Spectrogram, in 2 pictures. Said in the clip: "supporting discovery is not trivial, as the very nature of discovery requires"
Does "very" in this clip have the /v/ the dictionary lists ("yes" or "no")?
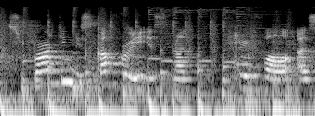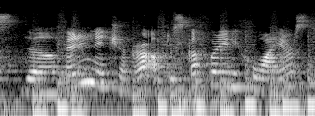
no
